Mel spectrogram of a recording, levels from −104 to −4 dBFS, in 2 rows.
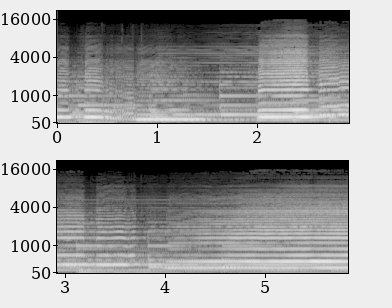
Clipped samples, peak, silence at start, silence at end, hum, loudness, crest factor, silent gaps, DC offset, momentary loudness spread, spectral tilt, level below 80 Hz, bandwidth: under 0.1%; -4 dBFS; 0 s; 0 s; none; -19 LUFS; 14 dB; none; under 0.1%; 9 LU; -6 dB/octave; -42 dBFS; 12.5 kHz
